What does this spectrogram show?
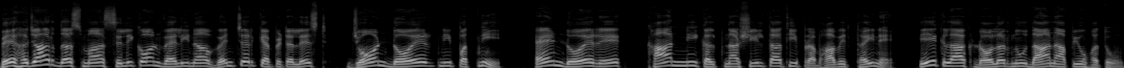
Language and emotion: Gujarati, neutral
